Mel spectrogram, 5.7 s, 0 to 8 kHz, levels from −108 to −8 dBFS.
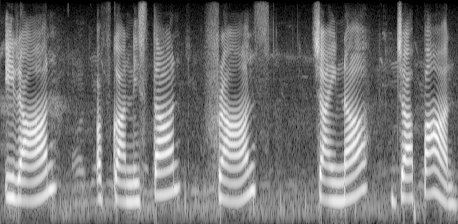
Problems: continuous background conversations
